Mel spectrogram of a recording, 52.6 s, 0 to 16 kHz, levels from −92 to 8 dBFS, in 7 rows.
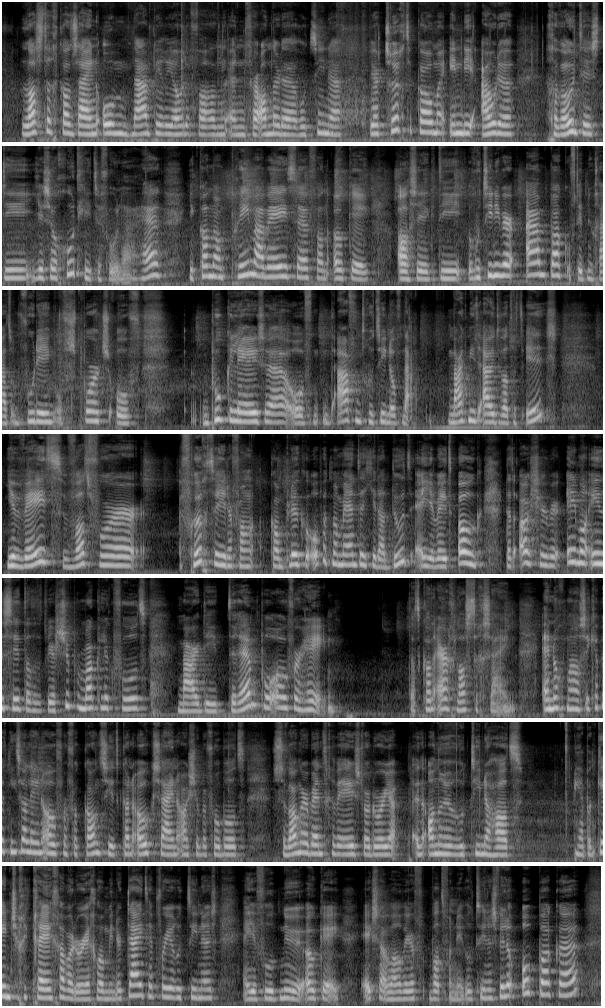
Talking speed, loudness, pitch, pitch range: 180 wpm, -23 LUFS, 230 Hz, 210-260 Hz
